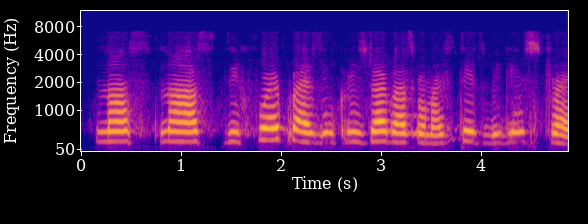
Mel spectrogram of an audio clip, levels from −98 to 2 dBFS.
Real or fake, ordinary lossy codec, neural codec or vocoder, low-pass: fake; none; codec, 16 kHz, 4.8 kbps, FACodec; 7.2 kHz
